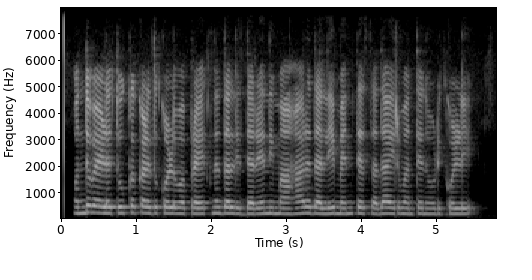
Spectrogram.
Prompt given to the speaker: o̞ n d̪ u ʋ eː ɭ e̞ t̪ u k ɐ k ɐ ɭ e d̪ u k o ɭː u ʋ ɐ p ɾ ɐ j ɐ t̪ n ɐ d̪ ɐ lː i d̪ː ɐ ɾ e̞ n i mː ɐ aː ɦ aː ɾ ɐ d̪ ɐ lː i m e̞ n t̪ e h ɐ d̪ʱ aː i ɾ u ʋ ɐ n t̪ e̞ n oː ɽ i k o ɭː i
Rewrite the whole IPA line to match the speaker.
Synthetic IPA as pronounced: o̞ n d̪ u ʋ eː ɭ e̞ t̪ uː k ɐ k ɐ ɭ e d̪ u k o ɭː u ʋ ɐ p ɾ ɐ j ɐ t̪ n ɐ d̪ ɐ lː i d̪ː ɐ ɾ e̞ n i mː ɐ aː ɦ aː ɾ ɐ d̪ ɐ lː i m e̞ n t̪ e s ɐ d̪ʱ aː i ɾ u ʋ ɐ n t̪ e̞ n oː ɽ i k o ɭː i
